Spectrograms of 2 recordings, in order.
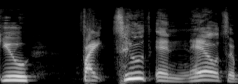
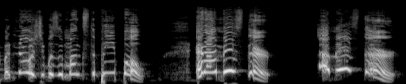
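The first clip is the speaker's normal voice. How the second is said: mock wailing. Vlogger mock-crying to viewers about missing [name]. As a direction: wail it like a fake heartbreak.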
